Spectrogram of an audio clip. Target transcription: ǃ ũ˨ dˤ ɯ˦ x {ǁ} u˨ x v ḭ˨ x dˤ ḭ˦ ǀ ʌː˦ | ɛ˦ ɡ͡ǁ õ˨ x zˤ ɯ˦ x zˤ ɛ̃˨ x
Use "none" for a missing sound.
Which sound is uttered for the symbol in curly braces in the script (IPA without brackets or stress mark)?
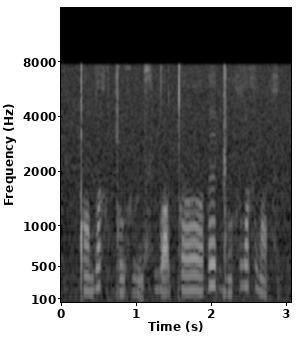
ǀ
